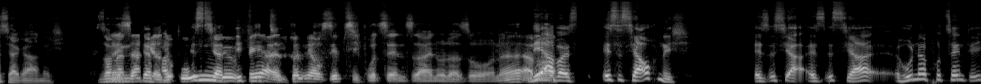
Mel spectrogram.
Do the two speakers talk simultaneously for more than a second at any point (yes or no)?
yes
